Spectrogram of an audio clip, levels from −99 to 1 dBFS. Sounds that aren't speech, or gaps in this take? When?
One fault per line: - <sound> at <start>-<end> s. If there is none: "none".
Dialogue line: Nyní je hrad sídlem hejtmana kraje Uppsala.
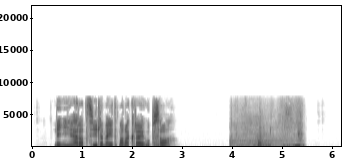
- bark at 4.0-5.5 s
